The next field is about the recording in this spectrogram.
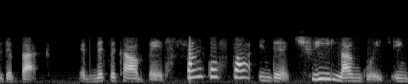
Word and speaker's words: Sankofa: Or Sankofa, okay? Sankofa, that's how you pronounce it.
